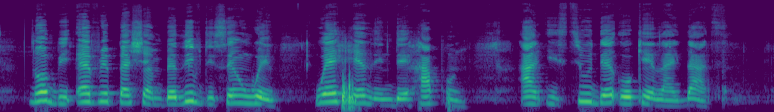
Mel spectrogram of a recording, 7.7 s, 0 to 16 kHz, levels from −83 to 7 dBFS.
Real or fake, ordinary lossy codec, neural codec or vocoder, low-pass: real; none; none; 14.4 kHz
